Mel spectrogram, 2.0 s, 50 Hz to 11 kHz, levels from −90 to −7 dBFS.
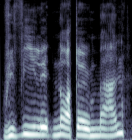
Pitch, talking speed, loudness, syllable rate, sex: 170 Hz, 150 wpm, -14 LUFS, 3.5 syllables/s, male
